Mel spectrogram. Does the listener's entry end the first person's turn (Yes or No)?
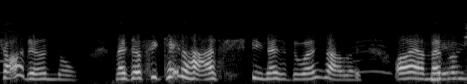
Yes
